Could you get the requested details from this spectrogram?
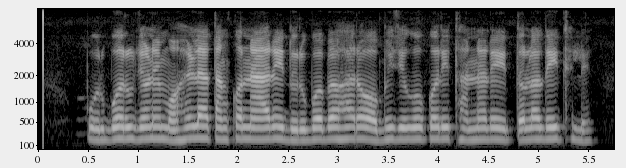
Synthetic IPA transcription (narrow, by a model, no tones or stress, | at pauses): puɾbɔɾud͡ʒɔɽ̃emɔɦiɭat̪aŋkɔnaɾed̪uɾbɔbjɔɔɦaɾɔːbʱid͡ʒoɡɔkɔɾit̪ʰanaɾeit̪ɔlɔd̪ejt̪ʰile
